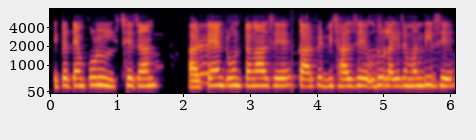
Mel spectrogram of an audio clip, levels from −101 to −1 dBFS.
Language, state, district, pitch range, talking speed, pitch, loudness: Surjapuri, Bihar, Kishanganj, 260-275 Hz, 165 wpm, 265 Hz, -15 LUFS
